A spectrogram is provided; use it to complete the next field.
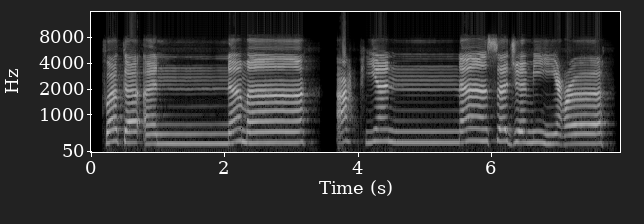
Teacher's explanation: یہاں خالف سے پہلے زبر ہے اور اس پہ چھوٹی سی مد بھی ہے، تو ہم یہاں 3 یا 4 حرکت کے برابر کھینچ کے پڑھیں گے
